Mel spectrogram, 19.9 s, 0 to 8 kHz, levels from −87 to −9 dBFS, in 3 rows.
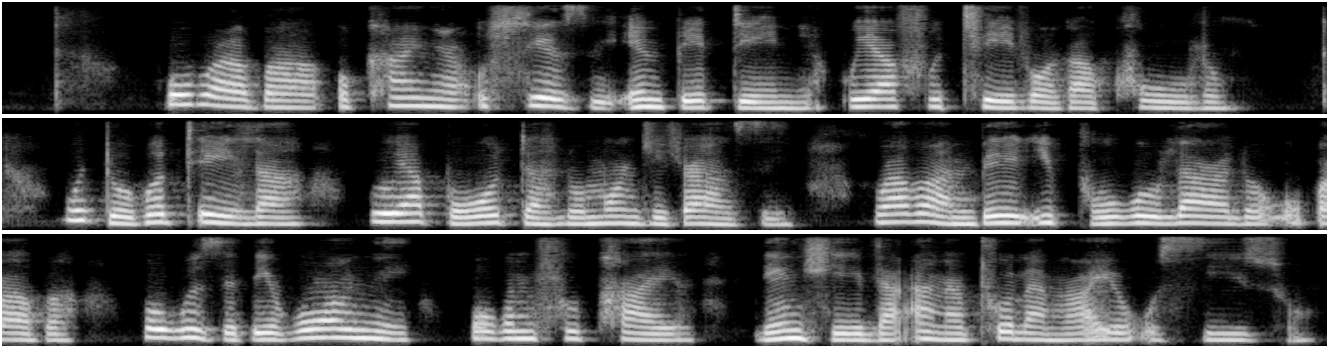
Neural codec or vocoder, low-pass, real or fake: codec, 16 kHz, 1.1 kbps, Voila-Tokenizer; 7.2 kHz; fake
